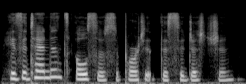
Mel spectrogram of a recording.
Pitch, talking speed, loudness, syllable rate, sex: 240 Hz, 145 wpm, -17 LUFS, 5.4 syllables/s, female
